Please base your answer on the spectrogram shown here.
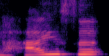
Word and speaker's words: heiße: Halo, ich heiße. Ya, kan kalau ada beta ini bacanya berarti double S ya.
